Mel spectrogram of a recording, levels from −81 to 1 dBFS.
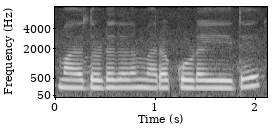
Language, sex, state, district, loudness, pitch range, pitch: Kannada, female, Karnataka, Bidar, -13 LUFS, 215-225 Hz, 220 Hz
